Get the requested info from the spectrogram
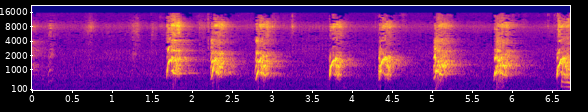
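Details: Sophia, a shorkie, barks after chasing a squirrel up a palm tree in Port Orange, Florida; after a quiet opening, sharp bright barks come in a steady run, about one every half second, seven in all.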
